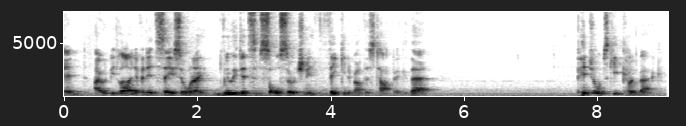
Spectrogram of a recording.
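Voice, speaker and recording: A man with a cold hosts a card game channel, speaking to camera in a lowish, expressive, nasal voice at a moderate pace. His casual talk rambles, repeats, and turns apologetic. The space is echoey, with faint noise behind him.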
